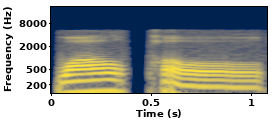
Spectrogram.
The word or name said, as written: Walpole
